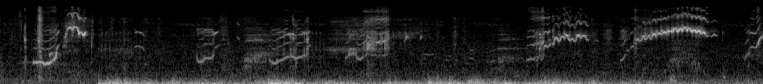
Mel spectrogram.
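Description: Birds calling: a series of high whistled notes that swoop up and down, the loudest arching call near the end, over a low rumble.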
